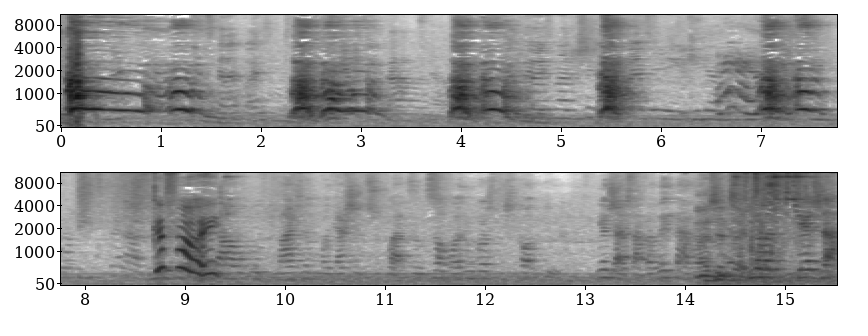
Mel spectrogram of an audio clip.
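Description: A beagle puppy gives a series of short, wavering, tonal howls, each with a rising and falling pitch.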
